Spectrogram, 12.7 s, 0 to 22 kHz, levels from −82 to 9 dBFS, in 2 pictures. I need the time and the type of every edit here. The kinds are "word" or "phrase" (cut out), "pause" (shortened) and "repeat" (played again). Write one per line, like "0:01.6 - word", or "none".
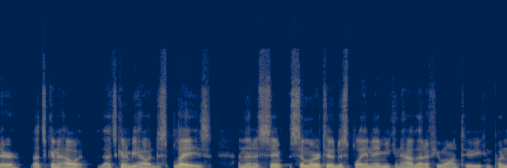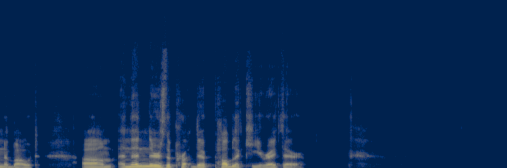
none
